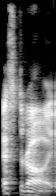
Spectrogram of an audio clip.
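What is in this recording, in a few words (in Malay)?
"asteroid", Malay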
